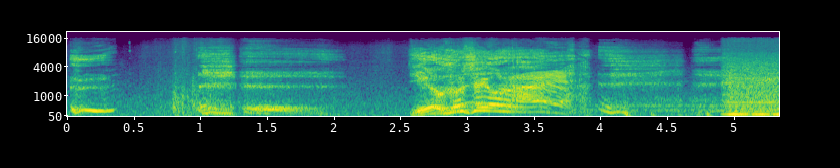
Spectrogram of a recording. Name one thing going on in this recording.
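A man yells in pain.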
